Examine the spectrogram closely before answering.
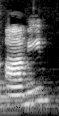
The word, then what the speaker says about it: Ami: Hi, my name is Ammy. It is spelled AMI. I tell people that it's like Monami, my friend in French.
